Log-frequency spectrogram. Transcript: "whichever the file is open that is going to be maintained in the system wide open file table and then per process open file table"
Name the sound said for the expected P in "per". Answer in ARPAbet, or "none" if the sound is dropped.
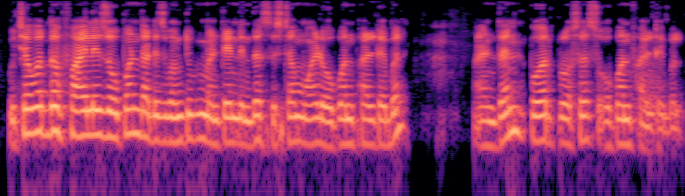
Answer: P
